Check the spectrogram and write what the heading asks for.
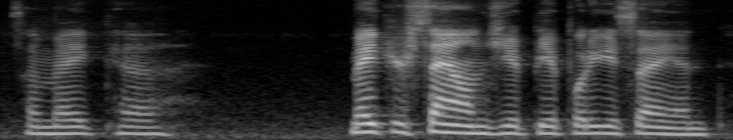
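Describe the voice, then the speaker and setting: A man's voice: on the high side, fairly even intonation, unhurried, a bit bright, smooth. A man working as game master, narrating a tabletop game in a casual, amused, improvised way.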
